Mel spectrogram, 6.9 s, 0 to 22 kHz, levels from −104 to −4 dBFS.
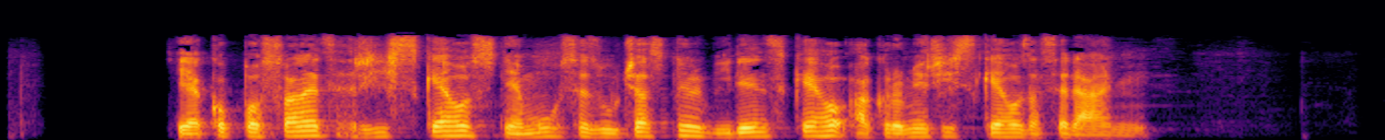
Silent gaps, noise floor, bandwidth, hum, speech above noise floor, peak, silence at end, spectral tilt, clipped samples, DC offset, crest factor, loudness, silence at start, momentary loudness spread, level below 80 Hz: none; -78 dBFS; 8 kHz; none; 60 dB; -2 dBFS; 1.2 s; -4 dB/octave; under 0.1%; under 0.1%; 18 dB; -18 LUFS; 0.9 s; 6 LU; -58 dBFS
